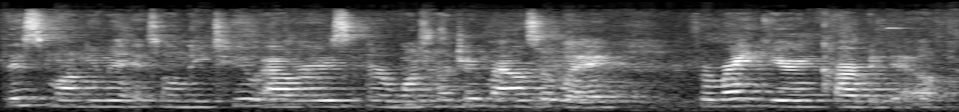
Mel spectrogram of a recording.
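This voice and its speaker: A woman's voice: on the high side, little pitch movement, a little fast, a little hiss or hum. A young-sounding student presenter, a woman, giving a scripted talk to an audience. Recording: very echoey room, distant mic.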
